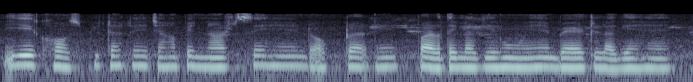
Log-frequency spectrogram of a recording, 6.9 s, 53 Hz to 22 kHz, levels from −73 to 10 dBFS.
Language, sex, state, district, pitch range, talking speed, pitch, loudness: Hindi, female, Jharkhand, Jamtara, 160-180 Hz, 165 wpm, 165 Hz, -17 LUFS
